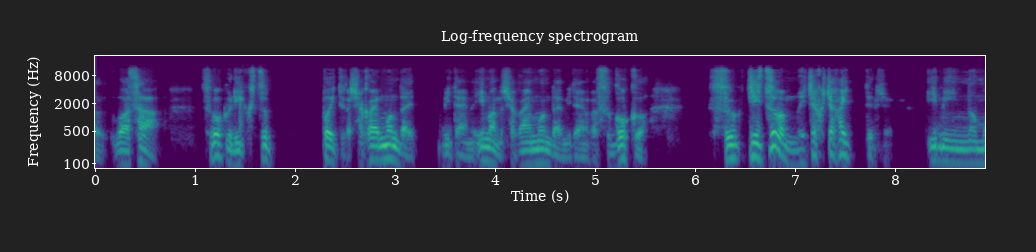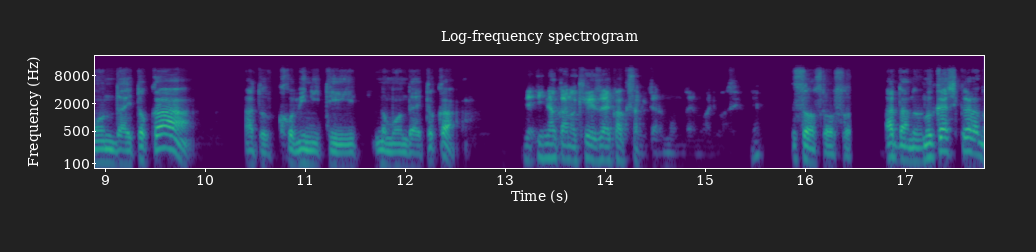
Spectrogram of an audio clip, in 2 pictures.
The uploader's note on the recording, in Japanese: 今回もリモートで収録しております。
